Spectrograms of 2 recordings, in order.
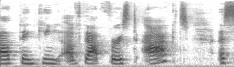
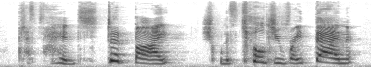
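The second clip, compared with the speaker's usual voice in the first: hissing in frustration; 4 dB louder than usual. Narrator reads a character warning the listener she would have been killed, frustrated hiss. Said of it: "she hissed with frustration".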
